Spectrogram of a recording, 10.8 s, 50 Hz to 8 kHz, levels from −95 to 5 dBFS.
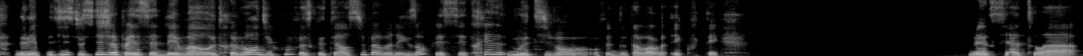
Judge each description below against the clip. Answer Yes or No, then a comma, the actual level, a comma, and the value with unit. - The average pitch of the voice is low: No, high, 230 Hz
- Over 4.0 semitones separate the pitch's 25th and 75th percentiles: No, average, 2.9 semitones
